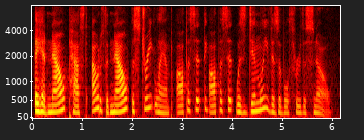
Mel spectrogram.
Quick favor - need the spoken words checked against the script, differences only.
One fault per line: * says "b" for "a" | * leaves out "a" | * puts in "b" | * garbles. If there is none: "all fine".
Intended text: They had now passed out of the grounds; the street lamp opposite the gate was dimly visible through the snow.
* says "now" for "grounds"
* says "opposite" for "gate"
